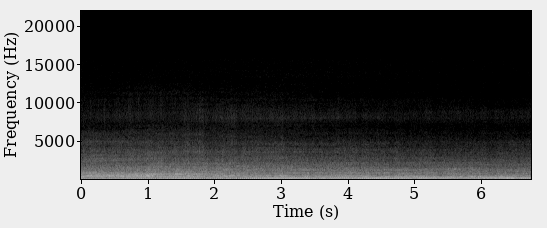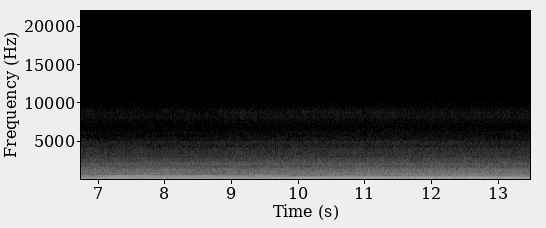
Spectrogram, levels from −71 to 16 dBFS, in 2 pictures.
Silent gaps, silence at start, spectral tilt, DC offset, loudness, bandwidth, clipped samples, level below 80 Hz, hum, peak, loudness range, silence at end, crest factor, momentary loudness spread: none; 0 s; -8 dB/octave; under 0.1%; -20 LUFS; 10.5 kHz; under 0.1%; -28 dBFS; none; -6 dBFS; 2 LU; 0 s; 14 dB; 3 LU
